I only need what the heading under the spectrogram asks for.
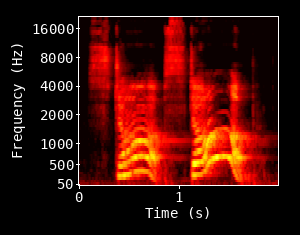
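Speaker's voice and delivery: very high loud frightened shriek. A narrator's reading. Annie and Clarabel shrieking at runaway Thomas, loud shriek. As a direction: scream it as the coaches run away. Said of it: "shrieked Annie and Clarabel".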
